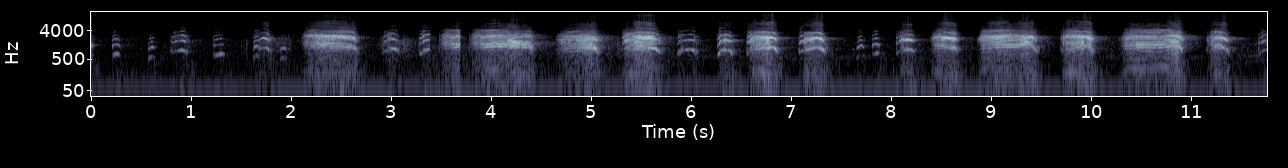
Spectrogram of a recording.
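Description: A chimpanzee pant-hoots, starting with soft rising hoots that build into loud, rapid screams.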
